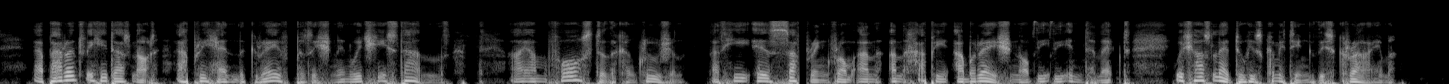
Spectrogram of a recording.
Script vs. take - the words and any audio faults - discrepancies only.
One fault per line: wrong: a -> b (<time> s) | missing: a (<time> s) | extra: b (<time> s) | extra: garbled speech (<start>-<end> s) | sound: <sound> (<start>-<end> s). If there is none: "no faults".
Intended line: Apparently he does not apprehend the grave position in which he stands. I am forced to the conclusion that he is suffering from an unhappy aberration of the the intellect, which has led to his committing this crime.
sound: dropout (8.0-8.1 s)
